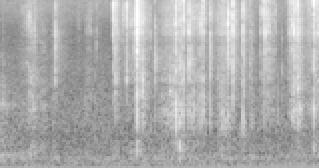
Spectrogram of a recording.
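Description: Scissors snipping through a foil trading-card booster pack wrapper, with faint crinkling of the foil. The short crackling snips begin about a second in.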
